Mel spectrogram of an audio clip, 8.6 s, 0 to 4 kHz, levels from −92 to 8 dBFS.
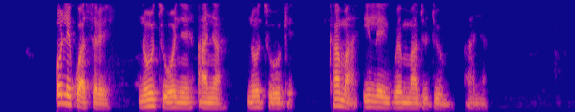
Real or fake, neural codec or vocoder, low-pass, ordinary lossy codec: real; none; 3.6 kHz; none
